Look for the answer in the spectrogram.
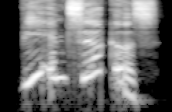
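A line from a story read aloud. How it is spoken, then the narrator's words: Girl calling out. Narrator (German): ruft ein Mädchen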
